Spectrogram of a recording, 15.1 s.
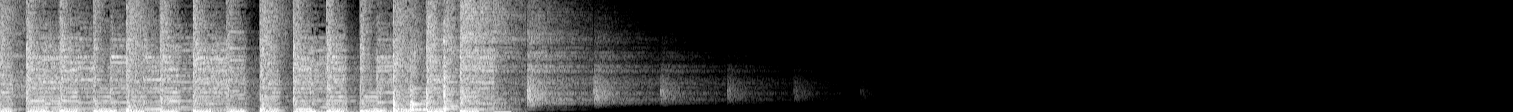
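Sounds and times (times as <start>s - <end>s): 
sparkling guitar: 0.0s - 5.1s.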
